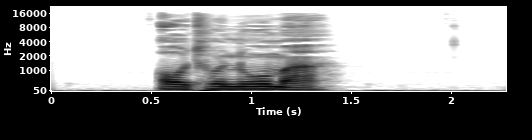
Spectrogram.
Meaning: inflection of autonom: 1. strong/mixed nominative masculine singular 2. strong genitive/dative feminine singular 3. strong genitive plural
- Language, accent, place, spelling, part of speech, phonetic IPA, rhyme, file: German, Germany, Berlin, autonomer, adjective, [aʊ̯toˈnoːmɐ], -oːmɐ, De-autonomer.ogg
